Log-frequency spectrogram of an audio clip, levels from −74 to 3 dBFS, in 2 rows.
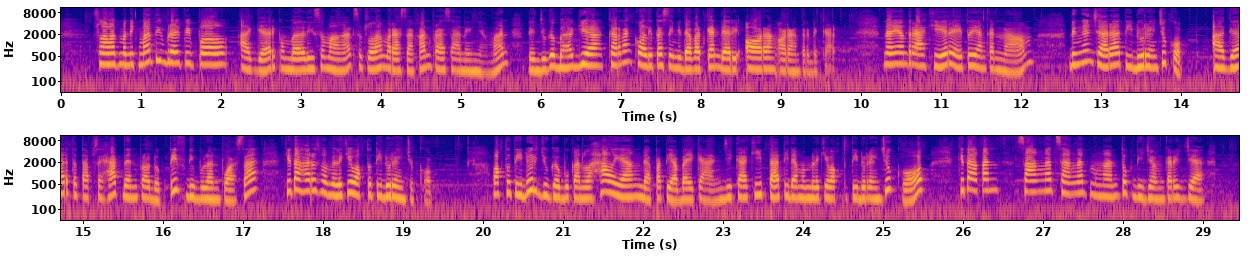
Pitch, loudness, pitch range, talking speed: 230 Hz, -13 LUFS, 205-285 Hz, 145 wpm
